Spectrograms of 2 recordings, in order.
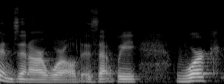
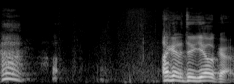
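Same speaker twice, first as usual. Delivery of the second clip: mock panic; 5 semitones higher, 6 dB louder than usual. Mock panic at own stress.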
